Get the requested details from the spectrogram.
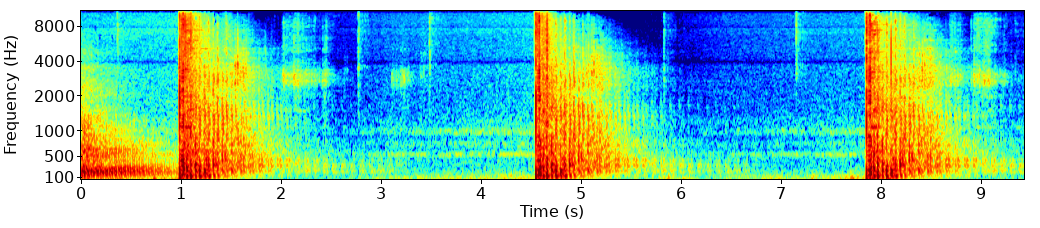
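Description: A revolver fires loud, sharp shots that ring out outdoors.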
